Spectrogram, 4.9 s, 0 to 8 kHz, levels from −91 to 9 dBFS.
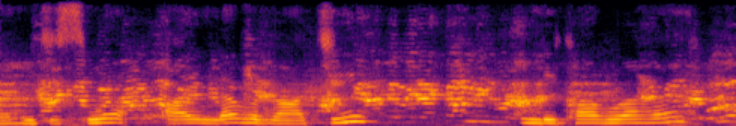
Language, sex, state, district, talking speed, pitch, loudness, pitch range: Hindi, female, Jharkhand, Ranchi, 85 wpm, 250 Hz, -12 LUFS, 230-320 Hz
